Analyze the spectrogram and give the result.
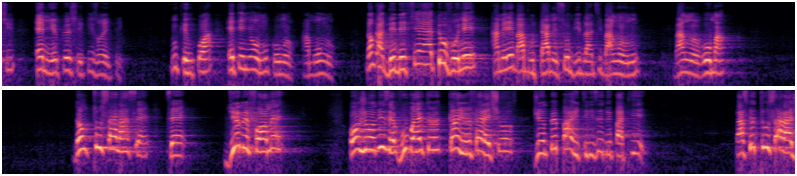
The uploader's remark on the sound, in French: Enregistré lors de la Soirée de Célébration et de Prière hebdomadaire de l’Église Christ Crucifié en Action (implantée par l’ATAC International), est prêché simultanément en français et en Mina, une langue locale du Togo.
